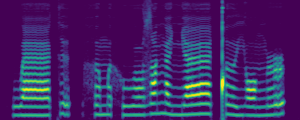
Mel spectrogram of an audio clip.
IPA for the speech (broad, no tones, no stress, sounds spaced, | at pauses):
w æː k ɪ | h ə m ə h uː zˤ i ŋ æ ɲ æː ǃ əː j ɔ ŋ ə˞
